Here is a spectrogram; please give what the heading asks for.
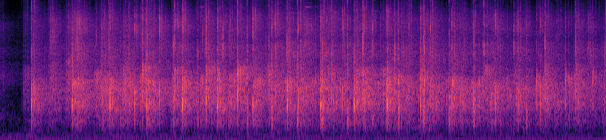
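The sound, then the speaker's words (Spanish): Audience applause at a talk on traditional improvised verse in Rancagua, honoring a late local verse singer: dense, steady clapping that starts abruptly and holds at an even, fairly loud level for about six seconds. “Francisco Astorga, aquí en Rancagua, en cuya memoria, por favor, pido un aplauso.”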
